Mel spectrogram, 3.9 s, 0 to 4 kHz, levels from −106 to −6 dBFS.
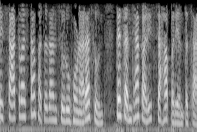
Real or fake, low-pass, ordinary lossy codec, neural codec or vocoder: real; 3.6 kHz; AAC, 32 kbps; none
